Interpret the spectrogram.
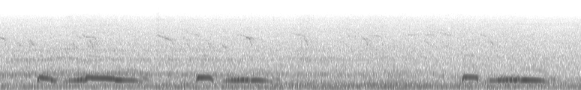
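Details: Ring-necked dove calling: three cooing phrases, each a short clipped note followed by a longer, slurred, falling coo, low and mellow. Faint high chirps from other small birds and a soft outdoor background.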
